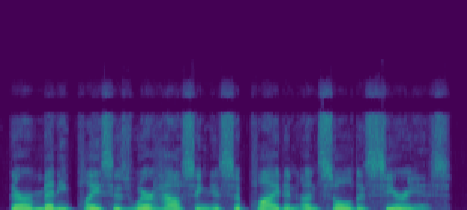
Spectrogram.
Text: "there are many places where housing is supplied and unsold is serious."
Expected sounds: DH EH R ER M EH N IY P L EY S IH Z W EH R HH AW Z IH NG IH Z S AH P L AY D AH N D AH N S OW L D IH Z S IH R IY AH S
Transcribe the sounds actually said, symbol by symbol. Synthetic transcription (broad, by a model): DH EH R M EH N IY P L EY S IH Z W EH R HH AW S IH NG IH Z S AH P L AY D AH N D AH N S OW L D IH Z S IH R IY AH S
